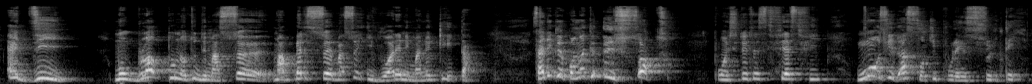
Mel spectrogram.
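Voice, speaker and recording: A woman with a cold delivers an indignant, insulting rant to her live-stream viewers, coughing now and then. Her voice sits a little high. The sound bounces around an echoey room. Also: expressive, moderate pace. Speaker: blogger doing a live stream.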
